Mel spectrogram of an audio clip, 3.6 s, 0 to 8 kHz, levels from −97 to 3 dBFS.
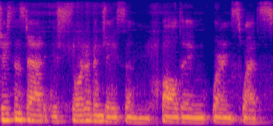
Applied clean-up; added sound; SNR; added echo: neural separator model SepFormer DNS4.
